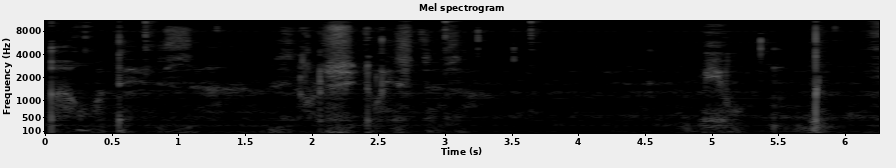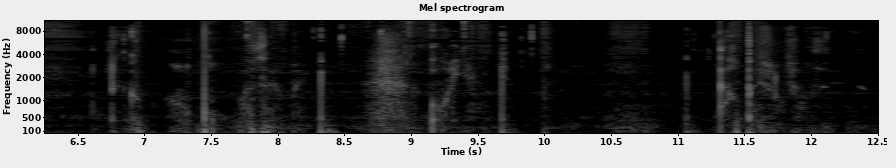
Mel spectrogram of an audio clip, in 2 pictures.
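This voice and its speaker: A man whispers at a very slow pace, with long, frequent pauses and big swings in loudness. Background noise is noticeable. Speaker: ASMR creator. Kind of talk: ASMR gaming commentary.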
